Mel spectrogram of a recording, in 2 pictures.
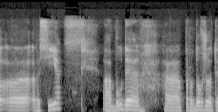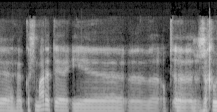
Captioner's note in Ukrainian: сопіння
